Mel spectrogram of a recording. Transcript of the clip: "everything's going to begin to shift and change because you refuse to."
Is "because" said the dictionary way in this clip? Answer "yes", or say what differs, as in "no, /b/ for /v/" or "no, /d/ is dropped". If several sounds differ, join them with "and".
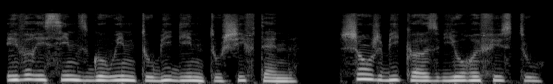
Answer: yes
